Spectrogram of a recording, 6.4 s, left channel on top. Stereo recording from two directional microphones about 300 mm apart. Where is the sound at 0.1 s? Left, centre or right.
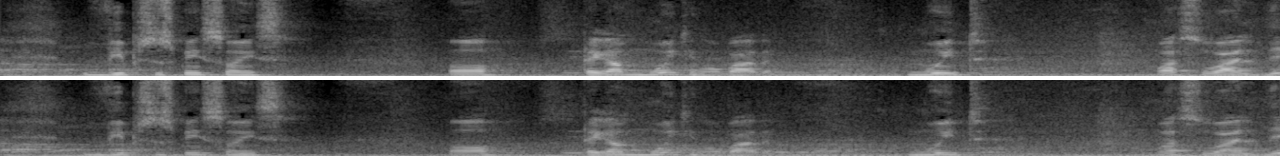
Centre.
